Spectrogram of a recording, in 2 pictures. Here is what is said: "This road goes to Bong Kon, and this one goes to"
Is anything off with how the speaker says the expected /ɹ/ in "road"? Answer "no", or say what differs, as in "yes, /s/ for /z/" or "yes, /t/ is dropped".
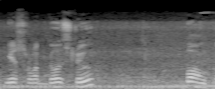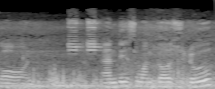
yes, /w/ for /ɹ/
